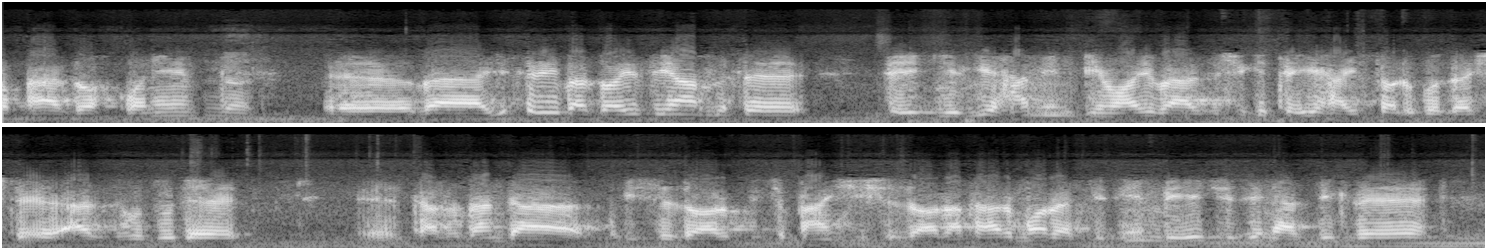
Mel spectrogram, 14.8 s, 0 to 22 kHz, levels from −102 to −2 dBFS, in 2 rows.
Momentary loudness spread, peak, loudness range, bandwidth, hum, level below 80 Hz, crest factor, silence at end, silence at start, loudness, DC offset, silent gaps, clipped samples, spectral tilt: 9 LU; 0 dBFS; 2 LU; 8.6 kHz; none; -50 dBFS; 14 dB; 0 s; 0 s; -14 LUFS; under 0.1%; none; under 0.1%; -4.5 dB/octave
